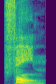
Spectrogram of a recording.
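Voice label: "fane", American English; pronunciations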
